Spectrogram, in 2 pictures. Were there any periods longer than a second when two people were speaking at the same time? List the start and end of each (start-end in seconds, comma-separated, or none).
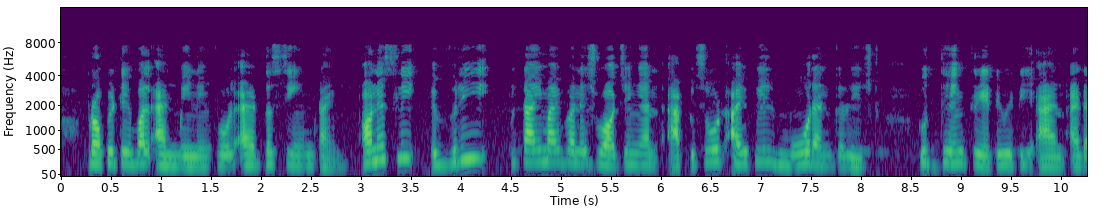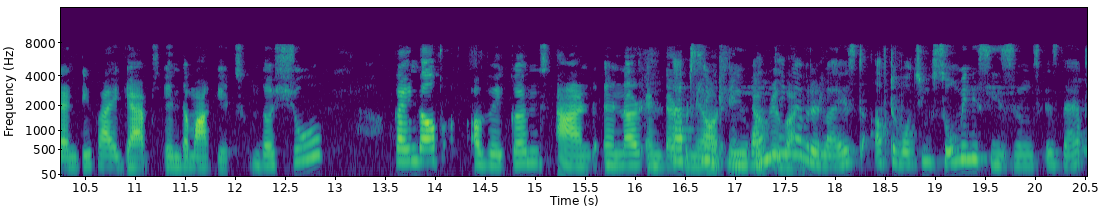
16.4-17.7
